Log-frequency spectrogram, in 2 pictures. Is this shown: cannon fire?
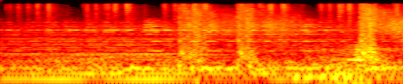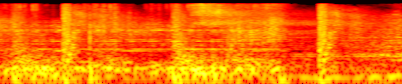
yes

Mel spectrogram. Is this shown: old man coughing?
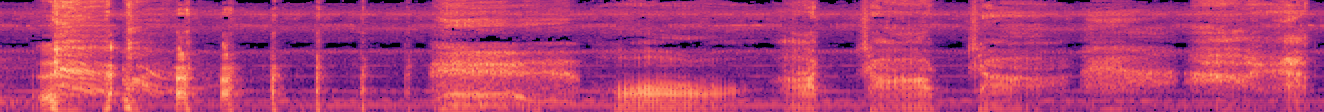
yes

